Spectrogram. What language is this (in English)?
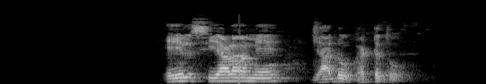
Gurgula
